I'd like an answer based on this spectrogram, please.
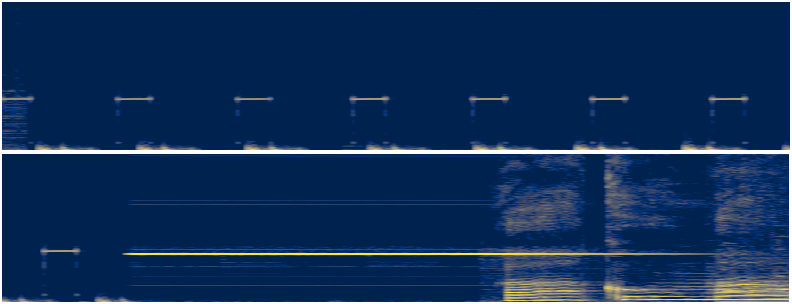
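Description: Heart-monitor sound effect: eight short high beeps, a little under one a second, each over a low thud like a heartbeat. Then one long unbroken beep at the same pitch, held for about three seconds: a flatline. Music comes back in near the end.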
